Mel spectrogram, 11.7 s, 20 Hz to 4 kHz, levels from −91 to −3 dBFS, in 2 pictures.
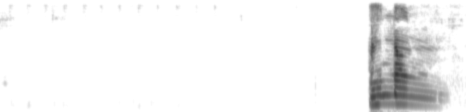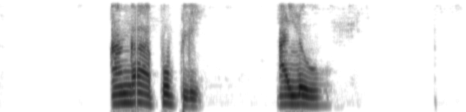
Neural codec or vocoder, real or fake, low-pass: none; real; 3.6 kHz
